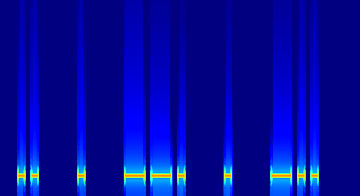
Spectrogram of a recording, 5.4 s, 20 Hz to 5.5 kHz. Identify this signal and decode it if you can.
Morse code, heard as a keyed tone, about 12 wpm, spaced as for 9 wpm, 600 Hz. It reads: IEGED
